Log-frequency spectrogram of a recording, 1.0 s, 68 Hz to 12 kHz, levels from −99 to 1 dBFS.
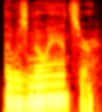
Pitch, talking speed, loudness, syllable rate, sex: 110 Hz, 235 wpm, -14 LUFS, 6.1 syllables/s, male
